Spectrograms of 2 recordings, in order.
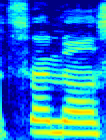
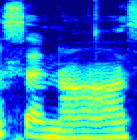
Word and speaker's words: Seno: Seno, Seno.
